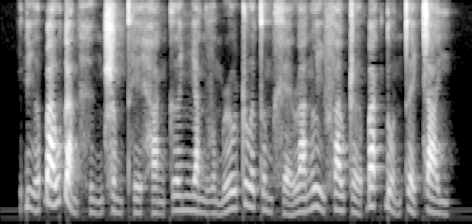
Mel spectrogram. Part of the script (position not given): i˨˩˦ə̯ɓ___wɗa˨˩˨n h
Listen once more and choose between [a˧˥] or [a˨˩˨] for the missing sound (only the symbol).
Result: a˧˥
